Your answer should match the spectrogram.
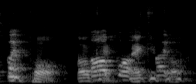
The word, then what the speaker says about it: upo: So it's upo. Okay. Opo. Thank you, Paul. But if it's a vegetable, it's upo. That's how you pronounce it.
